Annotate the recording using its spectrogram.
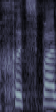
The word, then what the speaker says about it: chutzpah: The way that I view myself, the chutzpah that I have. Did I say it right? – Thank you. You said it beautifully.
